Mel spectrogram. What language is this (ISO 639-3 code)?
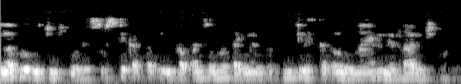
tel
